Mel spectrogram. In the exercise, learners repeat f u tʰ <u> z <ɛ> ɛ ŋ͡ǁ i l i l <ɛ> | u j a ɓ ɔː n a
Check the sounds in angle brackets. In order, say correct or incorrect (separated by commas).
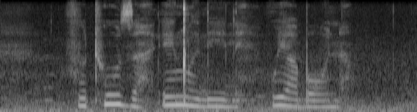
correct, incorrect, correct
